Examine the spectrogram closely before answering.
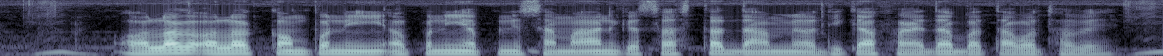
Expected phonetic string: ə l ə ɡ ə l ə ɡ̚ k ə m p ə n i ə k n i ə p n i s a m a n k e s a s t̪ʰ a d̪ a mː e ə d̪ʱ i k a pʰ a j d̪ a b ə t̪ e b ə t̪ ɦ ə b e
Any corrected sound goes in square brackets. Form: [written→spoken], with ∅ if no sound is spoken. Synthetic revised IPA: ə l ə ɡ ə l ə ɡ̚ k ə m p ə n i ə [k→p] n i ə p n i s a m a n k e s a s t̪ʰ a d̪ a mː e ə d̪ʱ i k a pʰ a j d̪ a b ə t̪ [e→a] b ə t̪ ɦ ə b e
